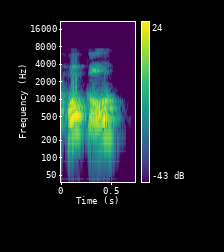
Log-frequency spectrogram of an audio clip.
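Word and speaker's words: Hochul: had a story about Governor hokel that's how it's pronounced Brian Governor hopeful defending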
